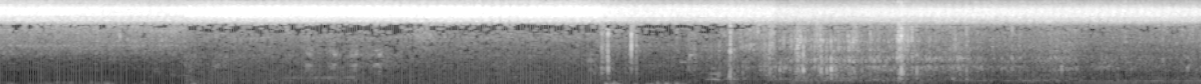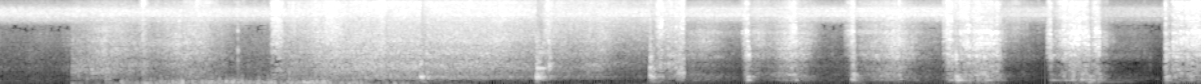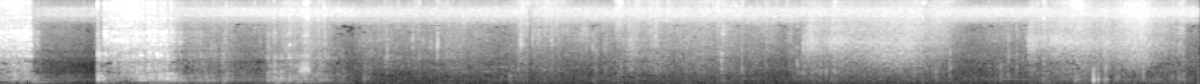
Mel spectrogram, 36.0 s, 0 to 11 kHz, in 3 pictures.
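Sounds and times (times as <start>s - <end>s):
high insect drone: 0.0s - 36.0s
soil pouring onto a heap: 12.8s - 23.0s
shovel scraping soil: 12.8s - 27.7s, 31.3s - 36.0s
wheelbarrow rolling: 12.8s - 28.1s.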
